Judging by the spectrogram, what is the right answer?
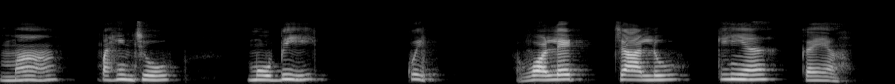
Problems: echo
